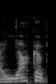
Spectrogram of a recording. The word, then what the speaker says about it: Jacob: the Grim brothers who were uh yakob and vilhelm or Jacob and Wilhelm however you want to pronounce uh it was first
